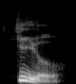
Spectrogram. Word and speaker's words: he'll: And the will will make a contraction to heal. So the tongue here is touching. Uhhuh. But not the teeth.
